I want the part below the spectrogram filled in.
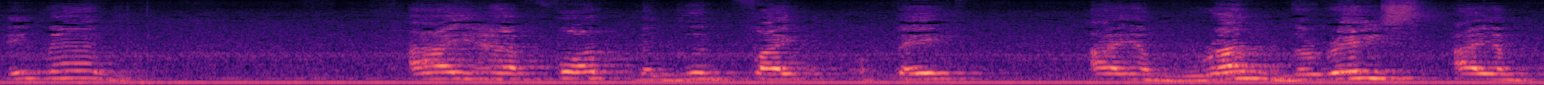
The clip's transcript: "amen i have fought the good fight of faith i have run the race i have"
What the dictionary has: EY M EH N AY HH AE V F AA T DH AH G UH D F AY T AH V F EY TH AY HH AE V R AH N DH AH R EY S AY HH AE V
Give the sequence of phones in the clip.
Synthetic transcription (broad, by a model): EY M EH N AY HH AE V F AA T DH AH G UH D F AY T AH V P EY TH AY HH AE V R AH N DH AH R EY S AY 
